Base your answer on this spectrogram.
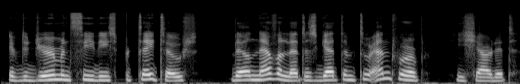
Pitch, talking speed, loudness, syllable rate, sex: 200 Hz, 185 wpm, -17 LUFS, 5.0 syllables/s, female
